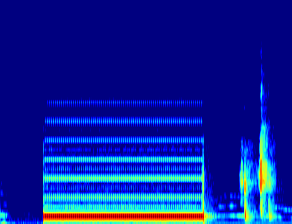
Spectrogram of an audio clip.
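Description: A telephone ringback tone on an outgoing call: one steady, loud, sustained electronic tone of about two seconds, then a few brief faint sounds.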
